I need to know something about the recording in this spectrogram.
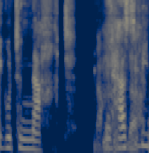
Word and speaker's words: gute Nacht: very important that we pronounce this word right, because if you say it in a different way, it means a different thing. So you want to say gute Nacht.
